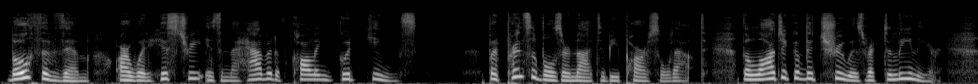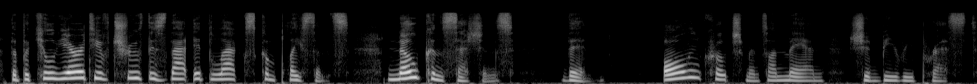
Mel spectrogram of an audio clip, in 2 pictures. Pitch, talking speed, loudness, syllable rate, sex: 210 Hz, 145 wpm, -23 LUFS, 4.8 syllables/s, female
